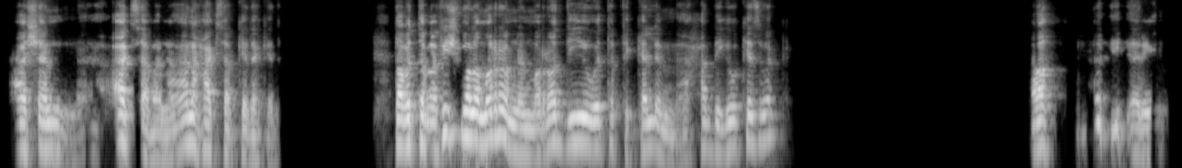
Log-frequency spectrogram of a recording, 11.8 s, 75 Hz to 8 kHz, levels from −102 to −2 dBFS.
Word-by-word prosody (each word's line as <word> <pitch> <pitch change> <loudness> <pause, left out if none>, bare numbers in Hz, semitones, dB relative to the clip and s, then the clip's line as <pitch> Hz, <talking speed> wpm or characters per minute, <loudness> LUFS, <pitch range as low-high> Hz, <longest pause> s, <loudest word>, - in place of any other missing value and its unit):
عشان 130 - 0 0.4
أكسب - - +3
أنا، 100 +6 -3
أنا 155 0 +2
هاكسب - - -3
كده - - -5
كده. - - -15 1.1
طب 145 -1 +7
أنت 150 +2 +4
ما 135 -3 +3
فيش 195 +1 +1
ولا 180 -2 +8
مرة 175 +3 +5
من 125 -2 +1
المرات 115 +8 -1
دي 155 +2 +3
وأنت 140 -1 0
بتتكلم 125 -7 -5
حد 135 -1 -9
جه 125 +2 -5
وكسبك؟ 160 +4 -5 2.5
آه 140 +2 +1 0.7
يا 120 - -6
ريْت. 115 +1 -7
140 Hz, 120 wpm, -22 LUFS, 125-155 Hz, 2.5 s, ولا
